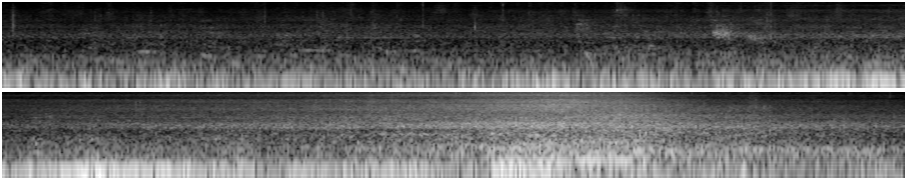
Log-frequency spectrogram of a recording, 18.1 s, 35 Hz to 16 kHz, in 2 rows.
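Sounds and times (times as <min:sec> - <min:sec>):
car passing: 0:09.4 - 0:18.0.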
